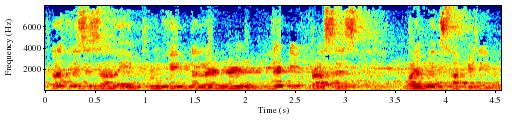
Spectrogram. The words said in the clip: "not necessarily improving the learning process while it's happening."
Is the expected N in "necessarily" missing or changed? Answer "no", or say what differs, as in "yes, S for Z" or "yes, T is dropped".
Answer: yes, L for N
